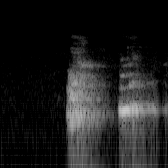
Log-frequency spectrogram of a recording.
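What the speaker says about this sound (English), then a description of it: "I got my dog acting up here." A dog at home gives two sharp, close barks in quick succession, the second followed by a short trailing whine, with silence before them.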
